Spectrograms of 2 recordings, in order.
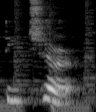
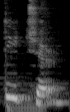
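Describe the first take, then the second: First: The stress is on the second syllable. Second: The stress is on the first syllable. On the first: The speaker calls it wrong. "а не" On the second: The speaker calls it right. "наголос у слові найчастіше падає на перший склад"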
